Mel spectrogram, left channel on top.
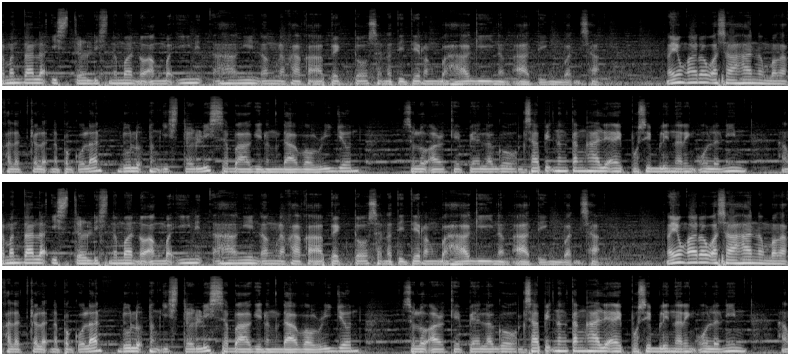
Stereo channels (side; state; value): both; normal; correlation 0.95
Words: easterlies naman o ang mainit na hangin ang nakakaapekto sa natitirang bahagi ng ating bansa. Ngayong araw, asahan ng mga kalat-kalat na pag-ulan dulot ng easterlies sa bahagi ng Davao Region, Sulu Archipelago. Pagsapit ng tanghali ay posible na ring ulanin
